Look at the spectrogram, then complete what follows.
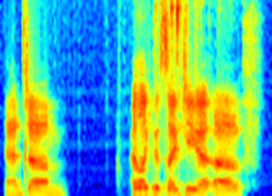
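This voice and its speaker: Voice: medium pitch, fairly even intonation, unhurried, fairly bright tone, a little hiss or hum. A young adult co-host in a casual podcast chat, talking hesitantly with many fillers.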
